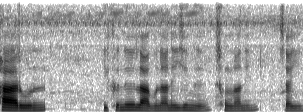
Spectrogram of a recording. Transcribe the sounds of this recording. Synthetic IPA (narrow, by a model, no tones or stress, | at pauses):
haɾun | ikʰɯnɯlabɯnanɯzɯŋnɯsɔŋnanɯj | z̥ajɯ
